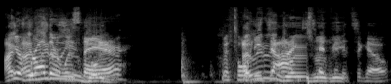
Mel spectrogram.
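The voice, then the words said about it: Put-on affected character accent. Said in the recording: “Is that your Catherine Hepburn impression? ... It was my Sansa Stark after she's gone to the South.”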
